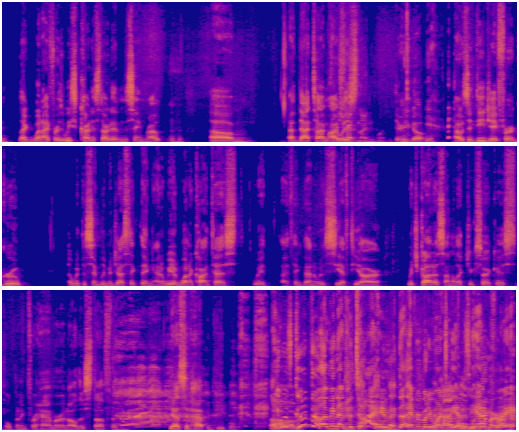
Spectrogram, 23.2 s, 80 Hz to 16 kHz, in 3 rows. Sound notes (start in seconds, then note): 17.1 laughing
